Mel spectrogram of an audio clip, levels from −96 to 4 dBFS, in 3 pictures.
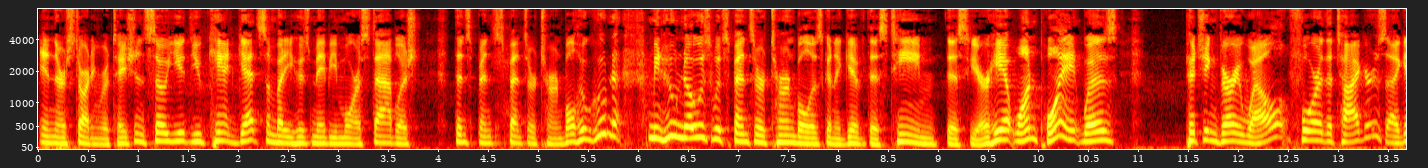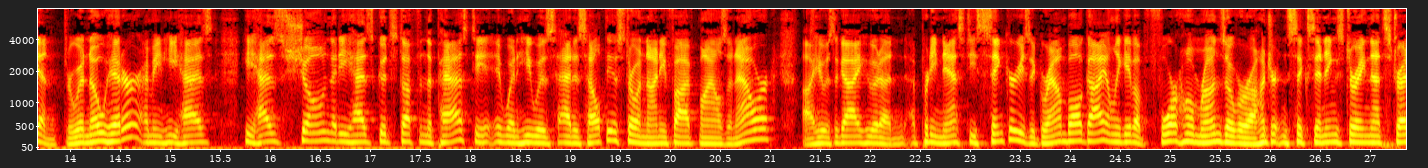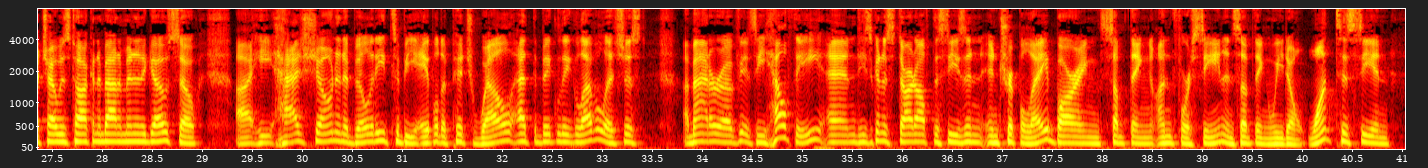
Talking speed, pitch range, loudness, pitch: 235 wpm, 135-170 Hz, -19 LUFS, 155 Hz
